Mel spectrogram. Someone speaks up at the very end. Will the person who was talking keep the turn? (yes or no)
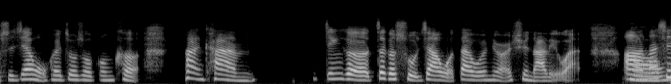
yes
